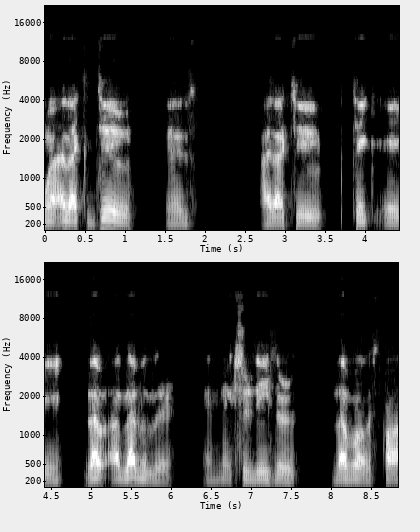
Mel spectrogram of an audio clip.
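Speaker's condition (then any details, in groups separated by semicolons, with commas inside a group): Cerebral palsy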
